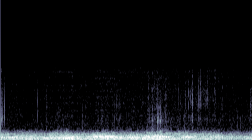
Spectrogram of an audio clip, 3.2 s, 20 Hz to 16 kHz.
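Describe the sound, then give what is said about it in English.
A jet aircraft roars overhead in a deep, steady rumble that swells slightly in the middle and eases off toward the end, with no voices present. “A passing jet roars overhead, sounding remarkably similar to the American B-52s”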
